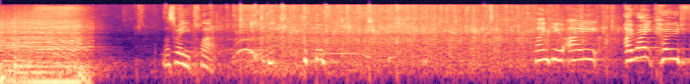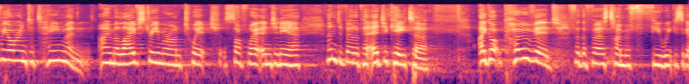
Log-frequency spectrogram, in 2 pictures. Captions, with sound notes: That's where you clap. (audience applauding) Thank you. I write code for your entertainment. I'm a live streamer on Twitch, software engineer and developer educator. I got COVID for the first time a few weeks ago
